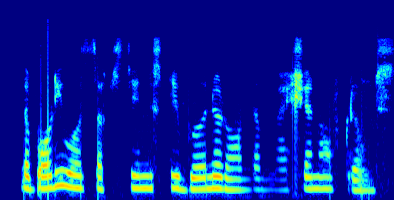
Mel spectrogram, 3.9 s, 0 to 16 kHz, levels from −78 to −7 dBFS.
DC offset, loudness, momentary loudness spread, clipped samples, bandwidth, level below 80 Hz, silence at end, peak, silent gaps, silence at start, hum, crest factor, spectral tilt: under 0.1%; -34 LUFS; 10 LU; under 0.1%; 11 kHz; -72 dBFS; 0 s; -18 dBFS; none; 0.2 s; none; 18 dB; -4.5 dB/octave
